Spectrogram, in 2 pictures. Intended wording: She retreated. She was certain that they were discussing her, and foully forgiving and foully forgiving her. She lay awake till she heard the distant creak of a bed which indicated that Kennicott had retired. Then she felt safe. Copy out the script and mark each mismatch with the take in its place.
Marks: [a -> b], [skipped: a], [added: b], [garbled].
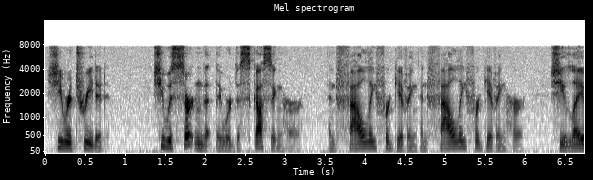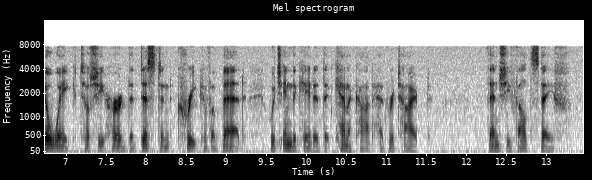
She retreated. She was certain that they were discussing her, and foully forgiving and foully forgiving her. She lay awake till she heard the distant creak of a bed which indicated that Kennicott had retired. Then she felt safe.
